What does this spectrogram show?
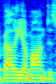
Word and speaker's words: Valigarmanda: One does not stroll freely into Valigarmanda's prison, it seems. It is a hard G. Valigarmanda, so I was correct the first time?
